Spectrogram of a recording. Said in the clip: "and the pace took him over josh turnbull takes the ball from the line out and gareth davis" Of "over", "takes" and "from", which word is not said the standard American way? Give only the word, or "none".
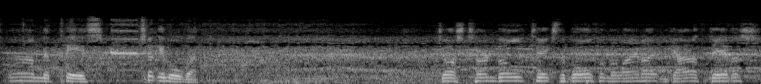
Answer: none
